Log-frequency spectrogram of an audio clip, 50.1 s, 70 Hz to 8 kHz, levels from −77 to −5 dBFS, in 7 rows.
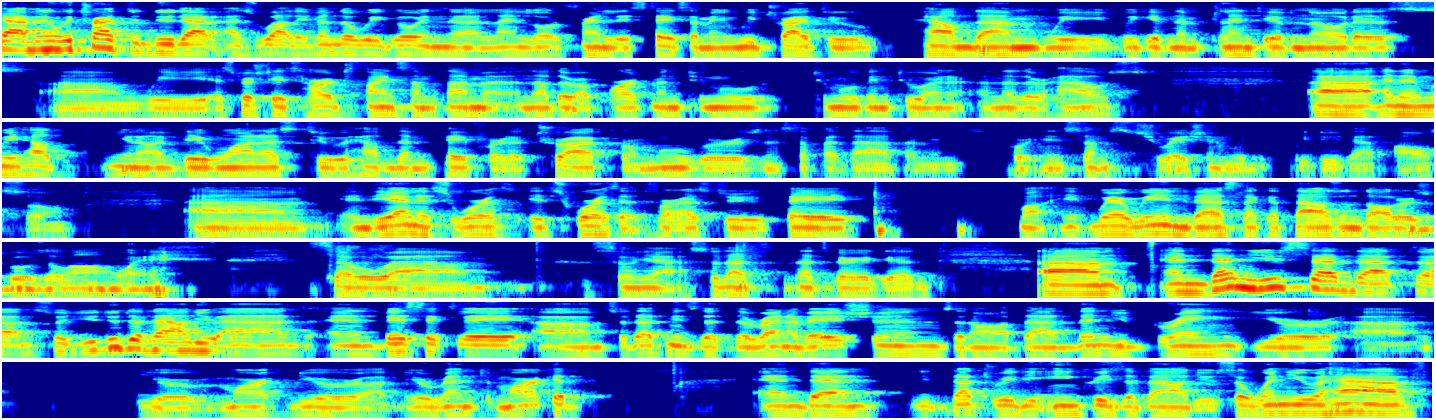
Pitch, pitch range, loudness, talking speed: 90 Hz, 85-100 Hz, -26 LUFS, 200 wpm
